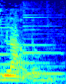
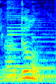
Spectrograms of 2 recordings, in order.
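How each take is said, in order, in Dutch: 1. De klemtoon ligt op de eerste lettergreep. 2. De klemtoon ligt op de laatste lettergreep. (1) "het is Laudon" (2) "Met de klemtoon op de laatste lettergreep. Fout is"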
